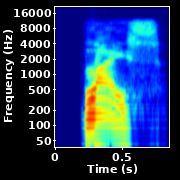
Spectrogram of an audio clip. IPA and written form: laɪs (lice)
